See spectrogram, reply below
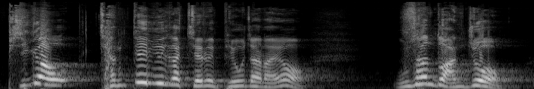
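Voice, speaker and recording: Animated pastor with a lively voice. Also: male voice, very high voice, moderate pace. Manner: animated, joking with the congregation, bursts into shouting. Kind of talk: sermon. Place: church sanctuary.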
